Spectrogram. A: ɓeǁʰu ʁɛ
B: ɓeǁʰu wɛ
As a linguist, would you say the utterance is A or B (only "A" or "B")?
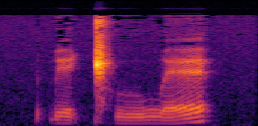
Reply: B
